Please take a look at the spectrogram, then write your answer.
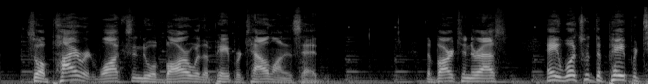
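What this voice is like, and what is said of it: Usual voice. Nothing is said of it.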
